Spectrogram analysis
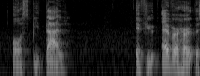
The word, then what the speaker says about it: hospital: honesto Even English words where we pronounce the H, it would be silent in Spanish. Like the word for hotel hotel or the word for hospital hospital If you ever heard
